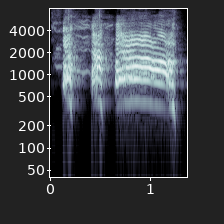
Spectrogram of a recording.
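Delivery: high tearful laugh-cry; overjoyed sobbing laugh; laughing sob. Retold or imitated. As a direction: imitate a shouted laugh breaking into crying. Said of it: "She called me crying".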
